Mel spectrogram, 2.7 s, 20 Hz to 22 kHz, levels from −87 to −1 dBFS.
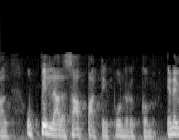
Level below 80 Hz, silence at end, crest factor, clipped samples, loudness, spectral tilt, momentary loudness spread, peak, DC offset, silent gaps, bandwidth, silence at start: -46 dBFS; 0 s; 18 dB; under 0.1%; -23 LUFS; -8.5 dB/octave; 14 LU; -4 dBFS; 0.1%; none; 5.4 kHz; 0 s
